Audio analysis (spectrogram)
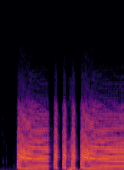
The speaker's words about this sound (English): can we get the air horn?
